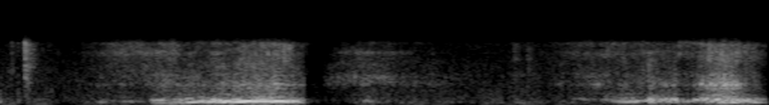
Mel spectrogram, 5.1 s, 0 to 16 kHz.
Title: Sleeping snoring monster part 2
